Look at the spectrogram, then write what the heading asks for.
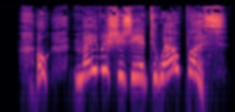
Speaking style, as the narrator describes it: Joey piped up enthusiastically

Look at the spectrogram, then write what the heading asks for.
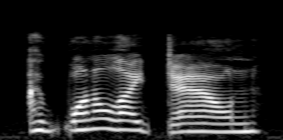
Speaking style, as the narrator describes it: I said through gritted teeth

